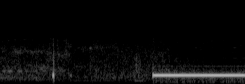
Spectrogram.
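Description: A phone call ringing unanswered: after quiet low background noise, a steady mid-pitched ringback tone starts abruptly partway through and holds unbroken to the end.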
